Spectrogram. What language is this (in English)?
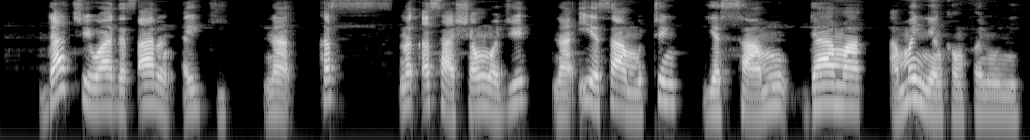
Hausa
